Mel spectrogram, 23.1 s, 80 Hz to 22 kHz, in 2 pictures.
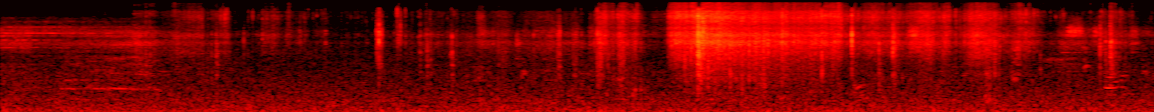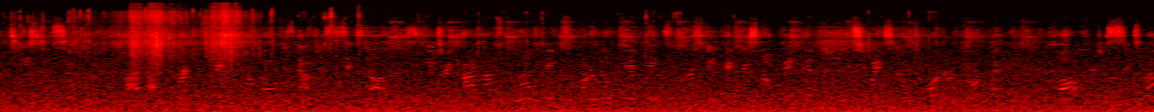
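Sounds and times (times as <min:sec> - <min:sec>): hiss: 0:00.0 - 0:02.8, 0:06.0 - 0:10.9.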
